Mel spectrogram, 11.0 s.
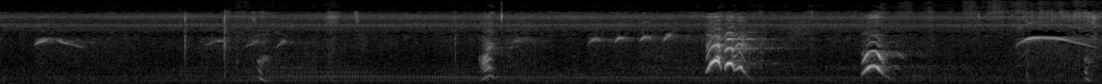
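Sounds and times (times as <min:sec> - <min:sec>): bird chirps and whistles: 0:00.4 - 0:00.9, 0:05.1 - 0:06.9, 0:10.2 - 0:10.9.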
